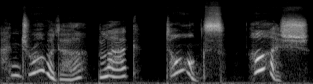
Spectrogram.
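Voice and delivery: rising to a high loud hush; scandalised hush. Acted. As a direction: shush her, mortified. Draco scolds aunt.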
